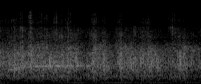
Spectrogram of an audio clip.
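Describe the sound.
An audience claps steadily to welcome two ministry partners, a sustained and even wash of applause that doesn't let up.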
